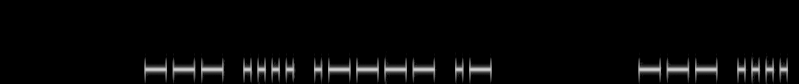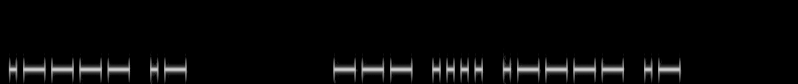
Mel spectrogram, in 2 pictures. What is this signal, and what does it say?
Morse code, heard as a keyed tone, about 17 wpm, 700 Hz. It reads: OH1A OH1A OH1A
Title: DXCC-100 Call Signs - 4 Characters - Repeated 3x - 17wpm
